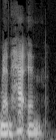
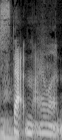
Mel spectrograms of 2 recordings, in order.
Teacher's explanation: Everyone does different things with their T's in the middle of words. And particularly in words like Manhattan and in Staten Island, what we're doing is what linguists call a glottal stop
